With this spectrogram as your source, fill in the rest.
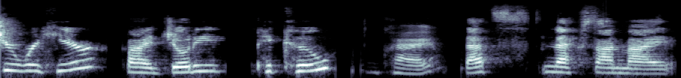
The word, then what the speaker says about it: Picoult: And then It's pronounced yes. Picoult.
